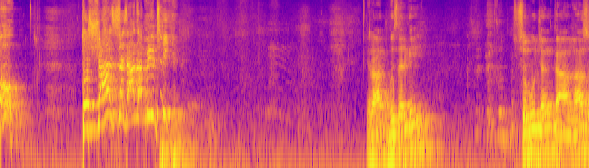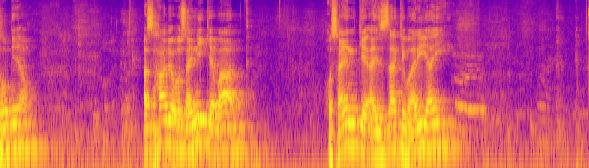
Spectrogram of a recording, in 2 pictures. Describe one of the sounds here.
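A middle-aged man speaks with feeling into a microphone, in short bursts with pauses, in a reverberant hall.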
